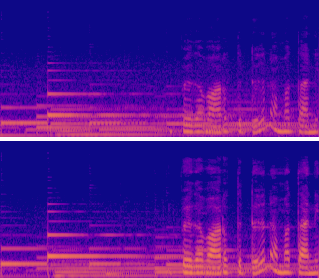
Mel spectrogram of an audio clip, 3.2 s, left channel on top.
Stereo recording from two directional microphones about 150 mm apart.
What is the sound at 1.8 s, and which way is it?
Speech, 55° right (ahead or behind).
